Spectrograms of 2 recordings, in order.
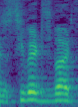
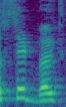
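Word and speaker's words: Svedberg: वी यहाँ पे silent होता है, इसको वी का कुछ नहीं, सिवेट्सबर्ग्स नहीं बोलते, इसको सिडबर्ग्स यूनिट कहते हैं।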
